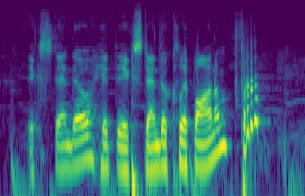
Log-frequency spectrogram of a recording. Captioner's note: weird sound effect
